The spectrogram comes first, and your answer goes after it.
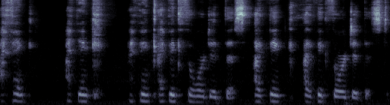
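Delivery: stage whisper, stammering, stumbling and repeating words. A player voices a character talking to himself, in a stage whisper. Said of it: "I'll stage whisper".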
